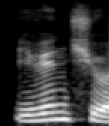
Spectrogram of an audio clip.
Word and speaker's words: eventually: আচ্ছা, ইভেনচুয়ালি উচ্চারণ eventually এটা কঠিন eventual চ আছে একটা শক্ত চ eventually আচ্ছা, এটাকে চ বলে ইভেনচুয়ালি এই আপনি ট একটু আছে না বলেন এটা আবার একটু। eventually ইভেনচুয়ালি চ ইভেনচুয়ালি এই ইভেনচুয়ালি এই ইভেনচুয়ালি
